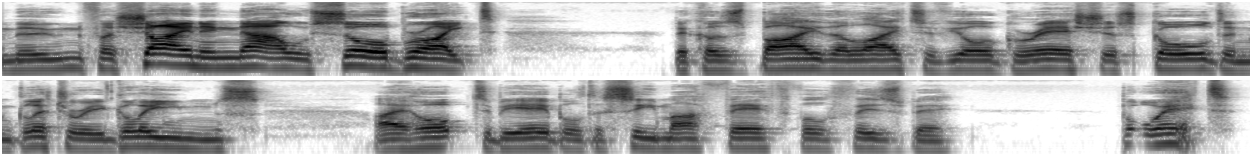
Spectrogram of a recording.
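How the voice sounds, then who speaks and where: An actor playing a hammy amateur who declaims as a tragic lover, overwrought and melodramatic, in a comic audio drama. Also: male voice, mid-range voice, slow pace, a bit bright. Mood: adoring. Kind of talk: modernized Shakespeare audio drama comedy.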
